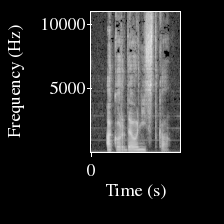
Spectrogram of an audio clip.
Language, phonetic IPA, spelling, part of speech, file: Polish, [ˌakɔrdɛɔ̃ˈɲistka], akordeonistka, noun, Pl-akordeonistka.ogg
